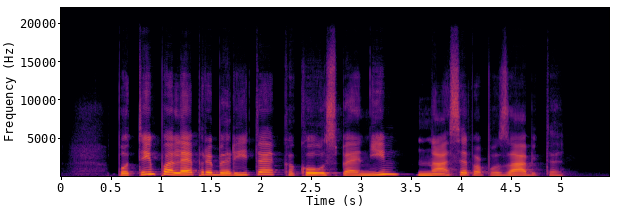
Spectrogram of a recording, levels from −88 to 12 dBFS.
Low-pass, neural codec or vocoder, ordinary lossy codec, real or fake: 19.8 kHz; codec, 44.1 kHz, 7.8 kbps, DAC; none; fake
